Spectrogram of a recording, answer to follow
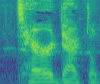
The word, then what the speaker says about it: pterodactyl: The P is silent, as it should be.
